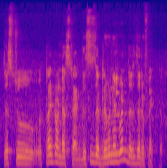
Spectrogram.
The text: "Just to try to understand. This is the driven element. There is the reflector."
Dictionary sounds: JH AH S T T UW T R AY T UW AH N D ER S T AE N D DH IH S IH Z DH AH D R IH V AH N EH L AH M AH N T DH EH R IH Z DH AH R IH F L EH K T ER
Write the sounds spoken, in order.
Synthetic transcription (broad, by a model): JH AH S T T UW T R AY T UW AH N D ER S T AE N D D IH S IH Z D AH D R IH V AH N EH L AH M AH N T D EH R IH Z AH R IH F L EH K T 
